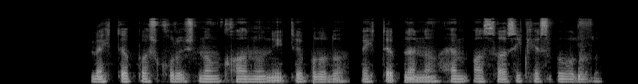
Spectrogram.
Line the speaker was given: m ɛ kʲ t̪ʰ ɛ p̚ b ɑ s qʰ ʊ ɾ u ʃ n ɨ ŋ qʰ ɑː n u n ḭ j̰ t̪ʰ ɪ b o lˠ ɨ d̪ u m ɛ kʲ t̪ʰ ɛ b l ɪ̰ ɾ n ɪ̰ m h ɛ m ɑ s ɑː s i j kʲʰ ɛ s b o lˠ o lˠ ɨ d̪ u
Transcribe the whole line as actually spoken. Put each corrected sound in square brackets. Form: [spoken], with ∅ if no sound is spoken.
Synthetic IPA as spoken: m ɛ kʲ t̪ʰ ɛ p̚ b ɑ [ʃ] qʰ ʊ ɾ u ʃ n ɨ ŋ qʰ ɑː n u n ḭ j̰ t̪ʰ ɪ b o lˠ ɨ d̪ u m ɛ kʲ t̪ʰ ɛ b l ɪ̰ ɾ n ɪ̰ [ŋ] h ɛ m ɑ s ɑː s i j kʲʰ ɛ s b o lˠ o lˠ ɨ d̪ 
